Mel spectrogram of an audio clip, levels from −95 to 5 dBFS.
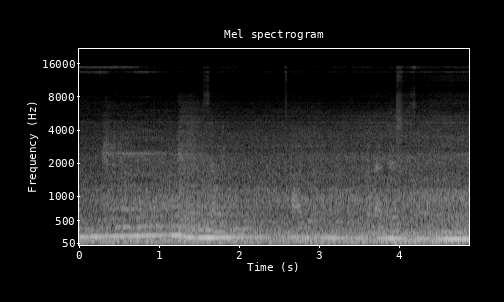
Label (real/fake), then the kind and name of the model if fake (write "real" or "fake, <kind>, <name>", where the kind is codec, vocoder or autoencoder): fake, autoencoder, DAC-VAE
